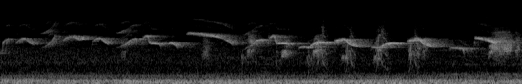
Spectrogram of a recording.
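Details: A Chinese hwamei (Garrulax canorus) singing in a countryside garden: a rich, varied run of loud whistled phrases, slurred up and down and tumbling quickly, over a steady low rumble.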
